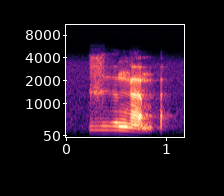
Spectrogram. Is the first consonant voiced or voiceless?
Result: voiced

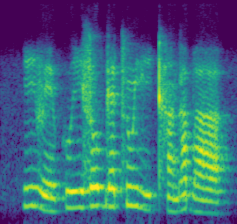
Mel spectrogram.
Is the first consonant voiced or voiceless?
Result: voiced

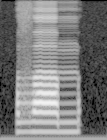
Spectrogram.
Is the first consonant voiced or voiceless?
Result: voiced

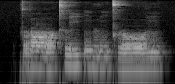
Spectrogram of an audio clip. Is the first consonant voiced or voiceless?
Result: voiceless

